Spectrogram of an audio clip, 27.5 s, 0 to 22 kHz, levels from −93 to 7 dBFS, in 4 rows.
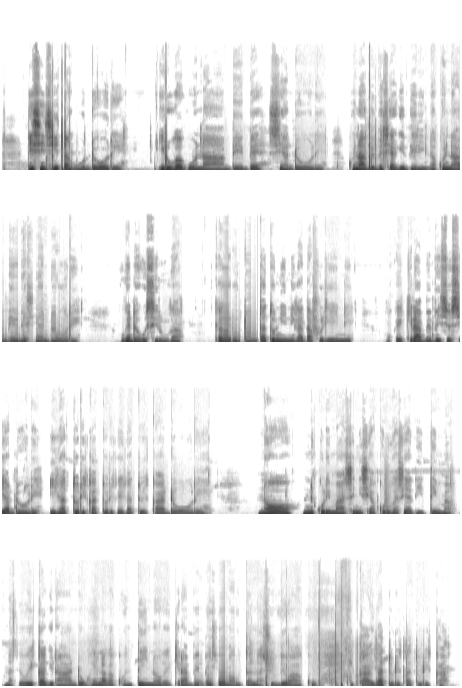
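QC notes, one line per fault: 6.85–7.89 s (after "cia gĩtheri na kwĩna"), 10.16–10.70 s, 23.49–24.14 s (between "gakontĩina ugekĩra" and "na cubĩ waku"): robotic sound from repeated short buffers. The speech becomes a rigid metallic buzz fixed at 188 Hz, likely from a 5.3 ms chunk replayed in place of most of the real audio.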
